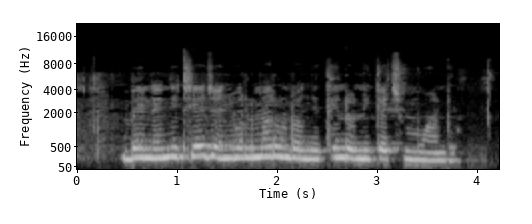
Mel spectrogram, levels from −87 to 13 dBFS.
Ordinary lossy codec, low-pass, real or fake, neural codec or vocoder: AAC, 32 kbps; 19.8 kHz; fake; vocoder, 44.1 kHz, 128 mel bands every 512 samples, BigVGAN v2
